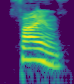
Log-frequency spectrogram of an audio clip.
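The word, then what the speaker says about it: science: সায়েন্স, এখানে এস সি এর পর আই আছে, সিটা সাইলেন্ট।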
